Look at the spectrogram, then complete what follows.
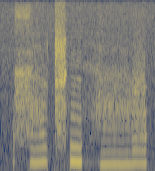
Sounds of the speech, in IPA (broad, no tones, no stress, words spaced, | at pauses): xæ̤ʈ͡ʂʰĩ hæ̤v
